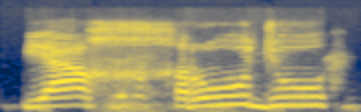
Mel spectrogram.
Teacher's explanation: Jadi diusahakan jangan memantul, alirkan aja suaranya, rokhwahnya, ya. Hamesnya, ya. Kho ya, kan ya, huruf tebal tuh, angkat pangkal lidahnya.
